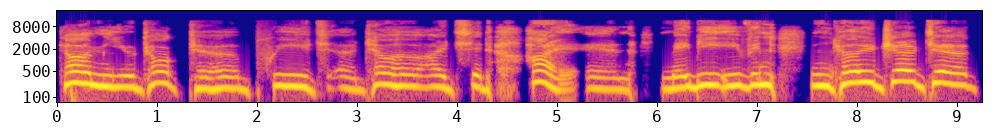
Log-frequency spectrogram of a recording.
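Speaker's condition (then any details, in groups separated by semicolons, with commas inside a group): Cerebral palsy; self-described chatterbox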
